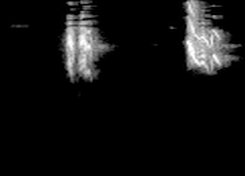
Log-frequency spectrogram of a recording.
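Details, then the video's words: Western bluebird making two short, rough, chattering chirps with a buzzy texture, the second louder and slightly longer, about a second apart. "Western Bluebird Song, Western Bluebird Call!"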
